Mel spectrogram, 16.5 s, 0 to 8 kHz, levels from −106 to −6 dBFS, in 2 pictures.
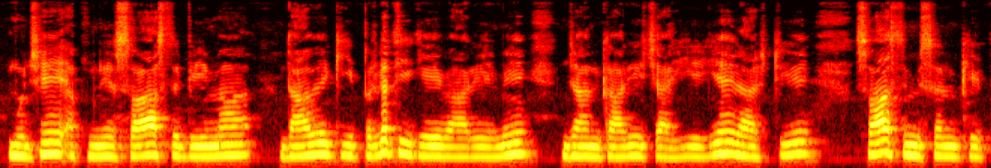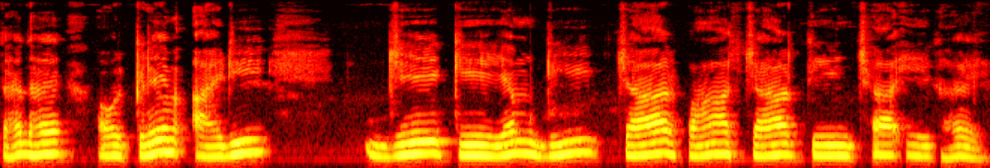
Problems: none marked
